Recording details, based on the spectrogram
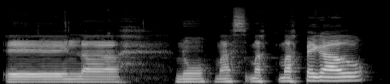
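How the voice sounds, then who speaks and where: A man's voice: medium pitch, drawn-out words, clean tone. A man with a Venezuelan accent, a panelist on a casual podcast, recalling old places with many hesitations. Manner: hesitant, many fillers and restarts while recalling. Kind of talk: casual tech podcast chat.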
